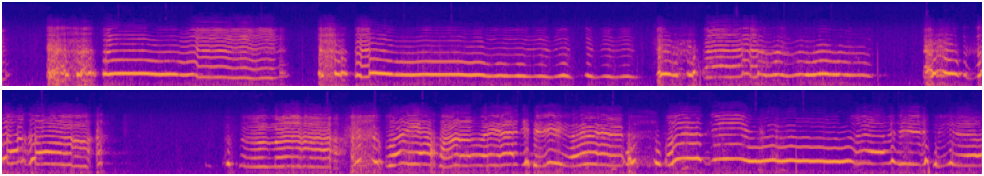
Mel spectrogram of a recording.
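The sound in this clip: A child cries and wails in a drama scene, in long sobbing bursts that rise and fall in pitch, broken by short pauses over about twenty seconds.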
